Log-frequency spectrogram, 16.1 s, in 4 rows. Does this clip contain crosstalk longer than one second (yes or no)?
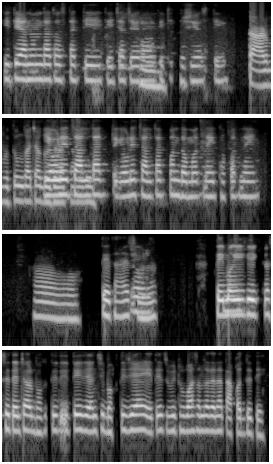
no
